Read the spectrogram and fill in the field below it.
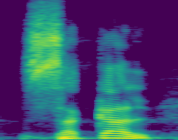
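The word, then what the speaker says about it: שׂכל: verso 25 es la palabra hebrea zcal con k hay acento en la segunda a sacal que significa simplemente comprender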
